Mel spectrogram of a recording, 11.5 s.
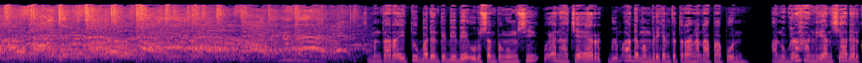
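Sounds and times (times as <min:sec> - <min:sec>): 
large agitated crowd shouting: 0:00.0 - 0:05.0
speech: 0:05.0 - 0:11.4.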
